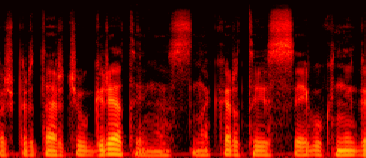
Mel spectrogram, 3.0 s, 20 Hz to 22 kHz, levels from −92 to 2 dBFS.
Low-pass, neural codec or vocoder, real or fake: 19.8 kHz; vocoder, 44.1 kHz, 128 mel bands every 512 samples, BigVGAN v2; fake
